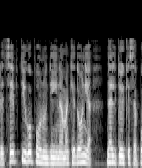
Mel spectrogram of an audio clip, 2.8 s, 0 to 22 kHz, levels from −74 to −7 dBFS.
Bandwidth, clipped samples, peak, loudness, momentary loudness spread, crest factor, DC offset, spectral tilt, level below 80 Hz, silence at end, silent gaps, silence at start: 8.8 kHz; under 0.1%; 0 dBFS; -12 LUFS; 3 LU; 12 dB; under 0.1%; -6 dB/octave; -42 dBFS; 0 s; none; 0 s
